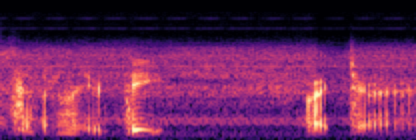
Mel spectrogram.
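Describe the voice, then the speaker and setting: A man flying a small plane, talking through his cockpit headset intercom in calm, clipped radio phrasing. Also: measured pace. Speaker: private pilot. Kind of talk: flying vlog with radio calls and checklists. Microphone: aviation headset. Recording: muffled intercom with engine noise.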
